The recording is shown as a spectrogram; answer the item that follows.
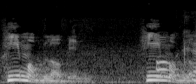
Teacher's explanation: So you say he with a long high front sound, E.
